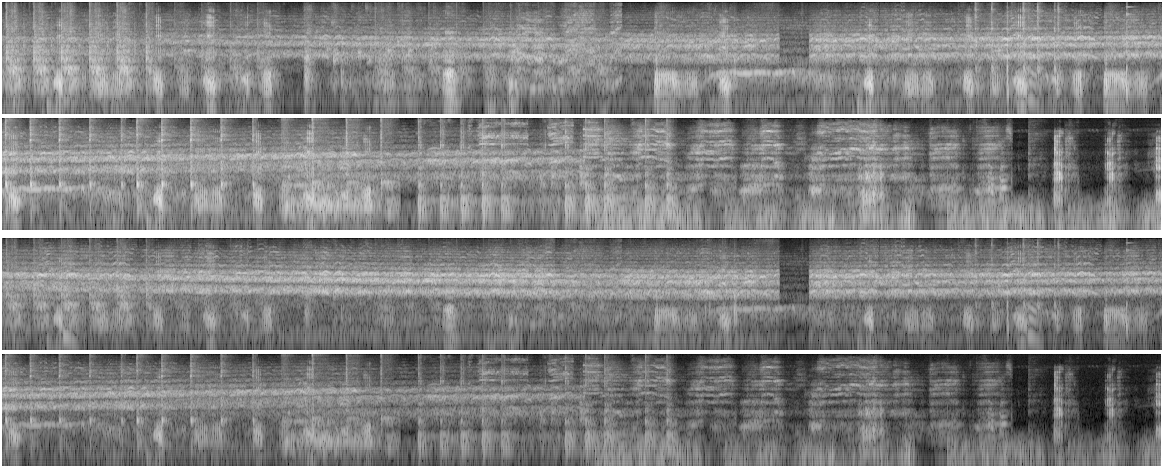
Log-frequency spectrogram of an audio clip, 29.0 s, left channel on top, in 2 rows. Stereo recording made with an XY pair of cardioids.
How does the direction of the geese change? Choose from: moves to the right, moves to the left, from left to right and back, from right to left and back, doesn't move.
moves to the left.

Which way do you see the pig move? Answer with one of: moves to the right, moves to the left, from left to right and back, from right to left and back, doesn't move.
doesn't move.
